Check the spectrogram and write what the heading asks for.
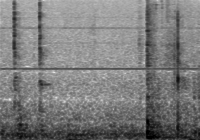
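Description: Quiet room tone with a steady faint hum and a few scattered faint clicks, the loudest a soft thump about one and a half seconds in.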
